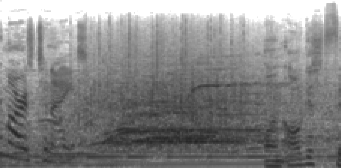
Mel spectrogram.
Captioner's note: cheering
